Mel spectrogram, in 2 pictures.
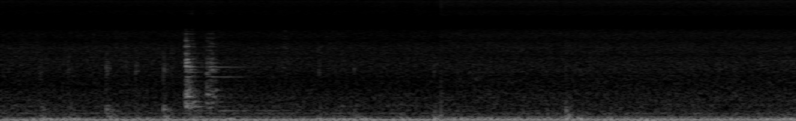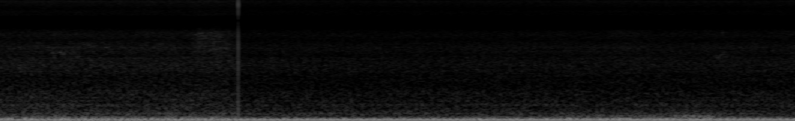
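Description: International rollback tow truck's diesel engine idling steadily, heard from inside the cab, with a few faint scrapes and knocks of a squeegee working across the windshield.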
